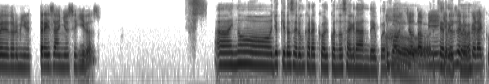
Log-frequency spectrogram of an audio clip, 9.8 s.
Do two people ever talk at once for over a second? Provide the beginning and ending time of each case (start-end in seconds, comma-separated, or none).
7.7-9.3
